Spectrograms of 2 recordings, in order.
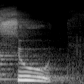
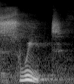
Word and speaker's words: suite: has everything i need it's not su it's pronounced as sweet like sugar is sweet juice juice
